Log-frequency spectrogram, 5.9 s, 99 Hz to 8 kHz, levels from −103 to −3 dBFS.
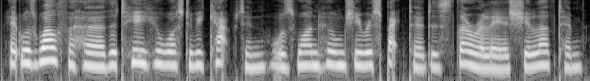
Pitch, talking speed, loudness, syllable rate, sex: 230 Hz, 235 wpm, -20 LUFS, 5.3 syllables/s, female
